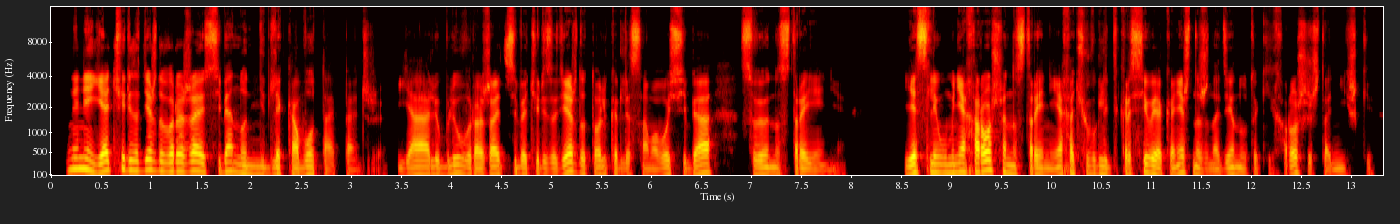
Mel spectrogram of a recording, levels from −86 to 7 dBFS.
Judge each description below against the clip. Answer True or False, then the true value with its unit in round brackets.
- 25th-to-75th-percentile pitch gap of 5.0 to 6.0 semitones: True (5.3 semitones)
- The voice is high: False (115 Hz)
